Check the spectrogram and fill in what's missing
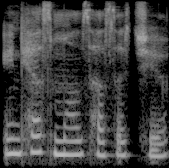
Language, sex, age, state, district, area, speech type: Kashmiri, female, 18-30, Jammu and Kashmir, Kupwara, rural, spontaneous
